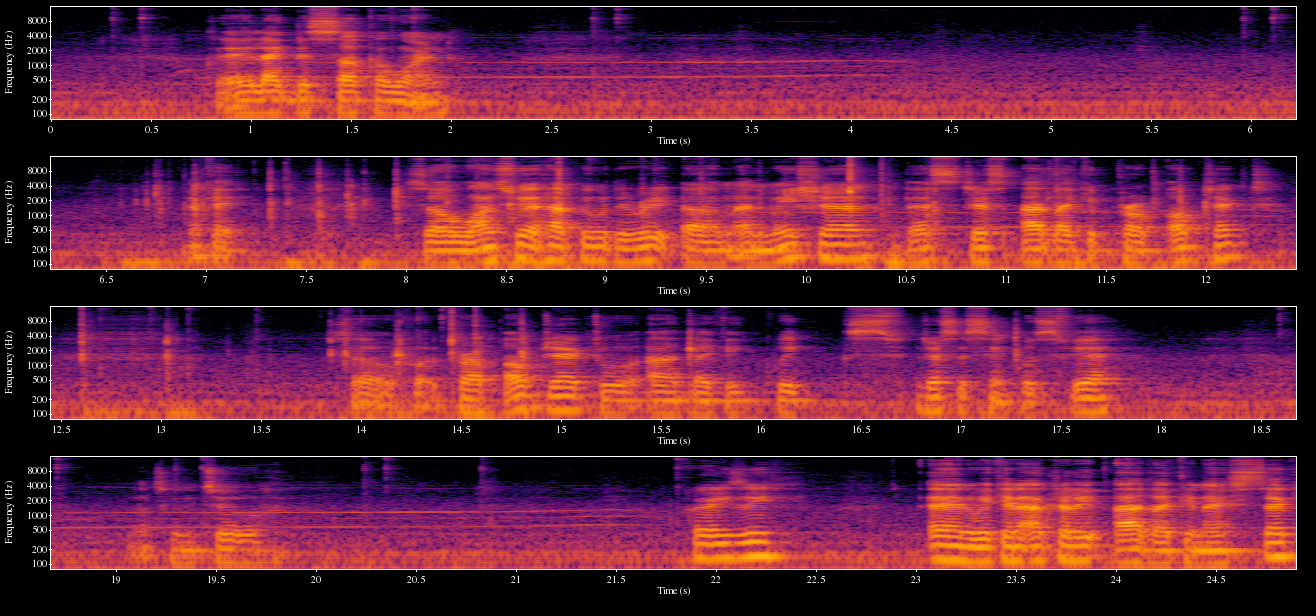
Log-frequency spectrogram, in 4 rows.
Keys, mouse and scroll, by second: 7.3 KP_3, 8.8-13.9 shift+middle drag, 13.9 ctrl+Tab, 15.2-24.7 drag.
